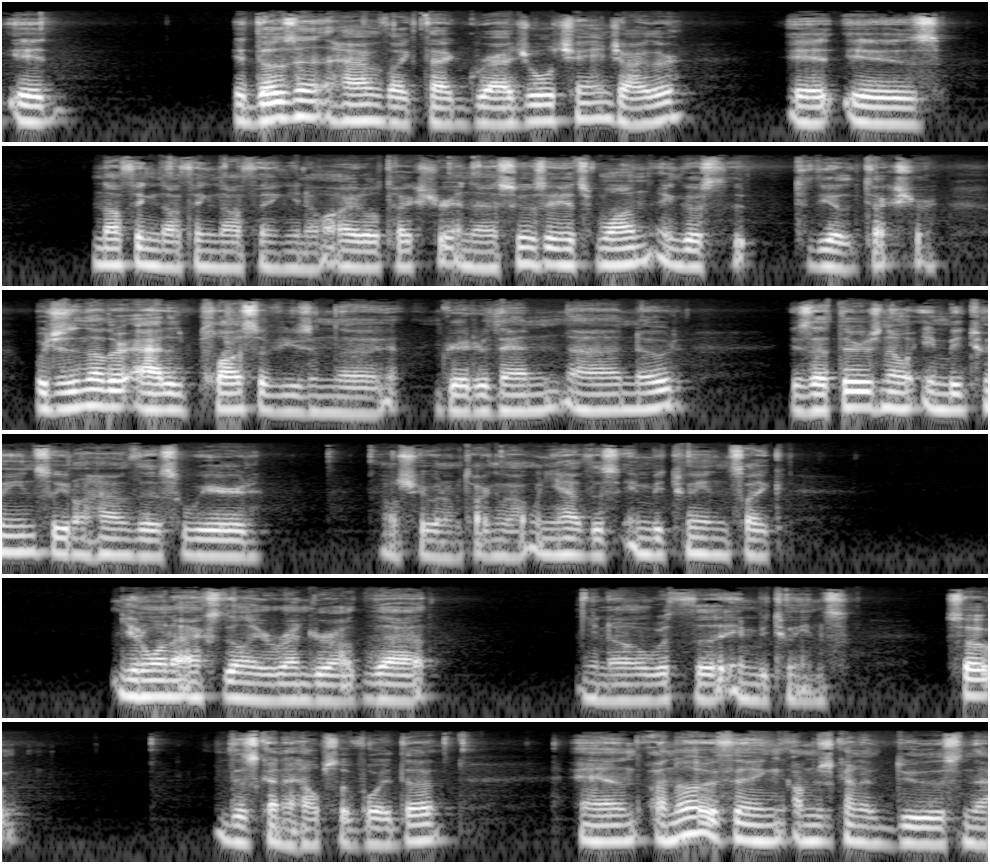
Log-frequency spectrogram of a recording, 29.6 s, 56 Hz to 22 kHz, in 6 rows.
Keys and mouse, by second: 7.0-13.8 drag, 16.3-18.7 drag, 18.7 z, 21.5 z, 23.5-24.7 drag, 25.0-29.5 drag.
